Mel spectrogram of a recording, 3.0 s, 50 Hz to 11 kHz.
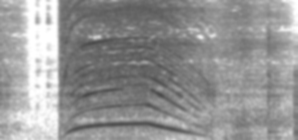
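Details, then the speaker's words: Promotec PM 590 blender that would not switch on: the switch contact's plastic pusher had overheated and melted. With the contact closed by hand, the motor spins up to a steady high whine and winds down smoothly, so the motor runs normally. "теперь если я буду вручную замыкаю все работает видно видно вам или нет все работает"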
